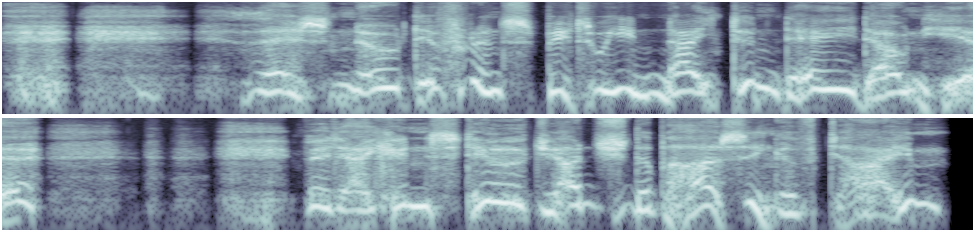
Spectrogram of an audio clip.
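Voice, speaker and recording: An actor playing a weary prisoner in a dungeon for a video game, halting and resigned. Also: sits high, animated, no echo, exaggerated voice.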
